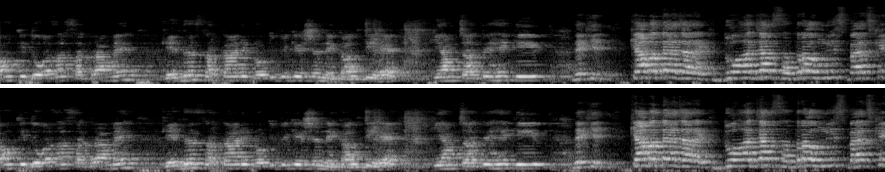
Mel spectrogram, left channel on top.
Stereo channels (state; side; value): normal; both; correlation 0.32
